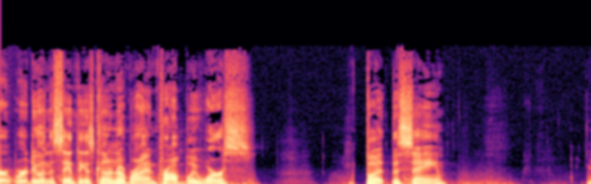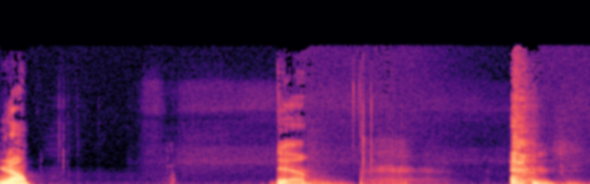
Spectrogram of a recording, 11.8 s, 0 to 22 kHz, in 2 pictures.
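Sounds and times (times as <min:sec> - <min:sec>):
speech: 0:00.0 - 0:02.6, 0:03.7 - 0:04.5, 0:05.9 - 0:06.3, 0:08.7 - 0:09.1
person coughing from vape smoke: 0:11.0 - 0:11.7.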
